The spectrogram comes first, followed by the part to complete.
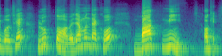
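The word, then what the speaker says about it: বাগ্মী: যেমন দেখো বাকমি, ওকে, সো বাকমি, ওকে, এখানে কি ম কি তোমার হারাই যাচ্ছে, না, ম হারাই যাচ্ছে না, তাহলে বাকমি আমার উচ্চারণ হচ্ছে।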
